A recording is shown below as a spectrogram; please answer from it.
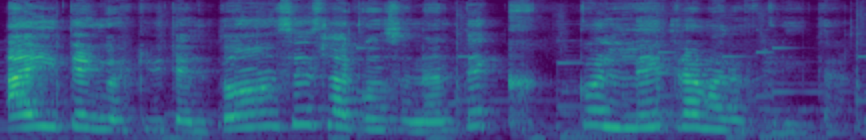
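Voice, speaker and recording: Woman, children's reading lesson, patient drawn-out delivery, faint background music. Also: high voice, expressive. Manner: slow, patient, drawn-out words with checking questions. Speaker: teacher.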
